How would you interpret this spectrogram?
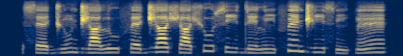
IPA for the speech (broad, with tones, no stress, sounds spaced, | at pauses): s ɛ˨ d͡ʒ ũ˨˦ d͡ʒ a˧ l u˧ f ɛ˧ d͡ʒ a˦ ʃ a˧ ʃ u˦ s i˧ d e˧ l ĩ˧ f ɛ̃˦ d͡ʒ i˧ s ĩ˨ k͡p ɛ̃˨˦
